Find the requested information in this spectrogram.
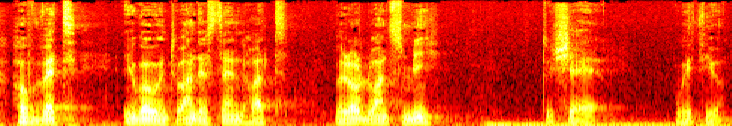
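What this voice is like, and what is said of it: Congolese-accented English. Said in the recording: “my Congolese accent of English”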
